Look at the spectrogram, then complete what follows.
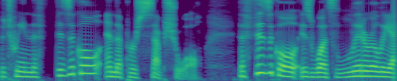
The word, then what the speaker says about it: perceptual: It's four syllables with the stress right on the second one.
